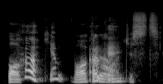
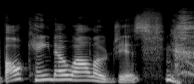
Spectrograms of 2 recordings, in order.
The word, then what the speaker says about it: volcanologists: And you pronounce it that way, volcanologists? – Yeah, volcanologists. Okay. – I guess it sounds better than volcanoologists.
